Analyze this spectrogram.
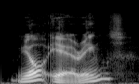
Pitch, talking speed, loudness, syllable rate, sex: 155 Hz, 130 wpm, -16 LUFS, 3.3 syllables/s, male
